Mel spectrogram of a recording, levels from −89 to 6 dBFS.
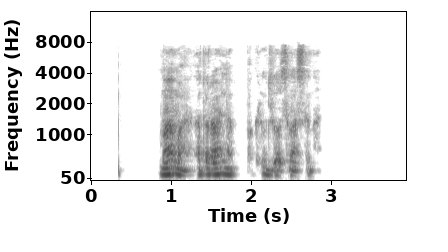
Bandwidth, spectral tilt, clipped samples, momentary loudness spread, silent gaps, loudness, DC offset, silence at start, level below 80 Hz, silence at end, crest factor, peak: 8 kHz; -5.5 dB/octave; under 0.1%; 14 LU; 1.87-1.94 s; -30 LUFS; under 0.1%; 0.85 s; -64 dBFS; 1.1 s; 20 dB; -12 dBFS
